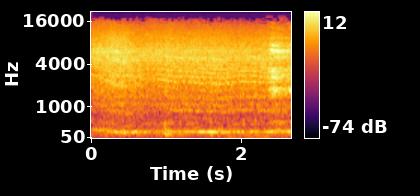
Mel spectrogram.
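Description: An industrial blender drones steadily in the background at a place in Heredia, Costa Rica, where people have come to eat lunch. A continuous motor whir with a low hum holds through the whole stretch, with a brighter grinding hiss rising near the end.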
